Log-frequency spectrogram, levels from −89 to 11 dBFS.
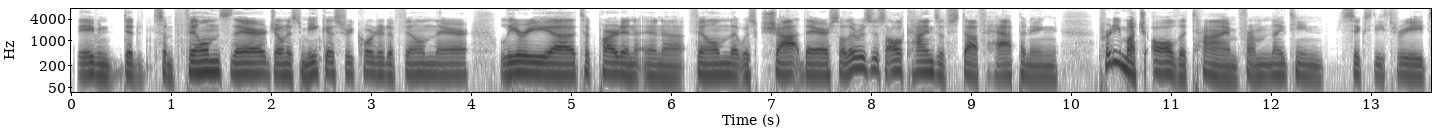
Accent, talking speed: American, 175 wpm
